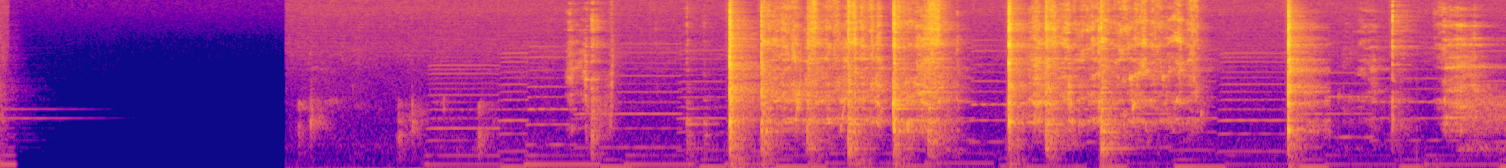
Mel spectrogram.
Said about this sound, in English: I'll just measure half a cup of raw cacao powder.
